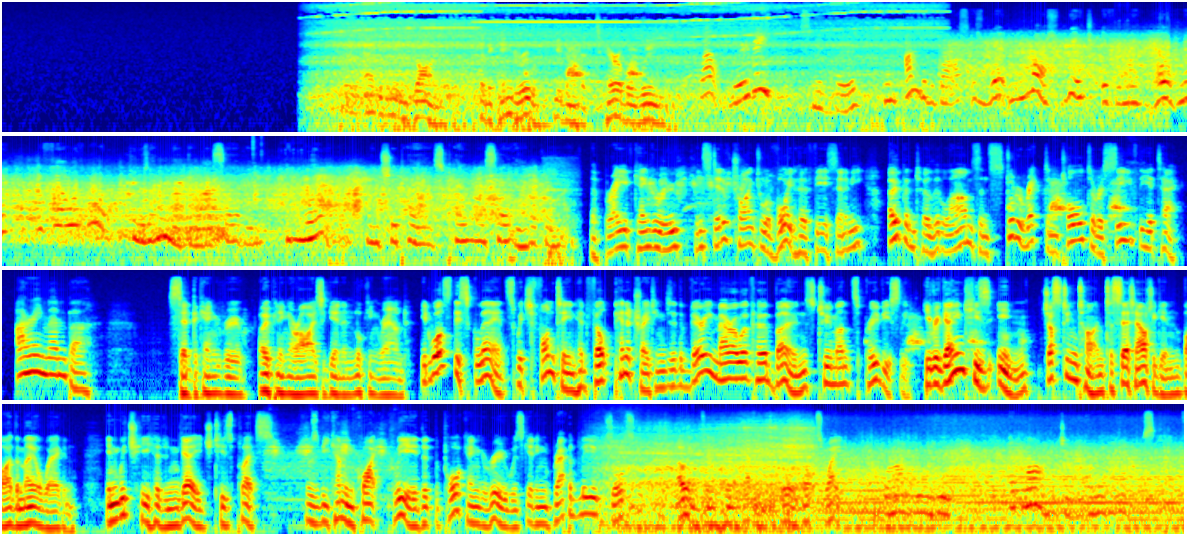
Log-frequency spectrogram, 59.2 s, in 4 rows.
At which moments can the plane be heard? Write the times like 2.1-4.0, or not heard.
3.7-22.0, 51.6-59.1.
